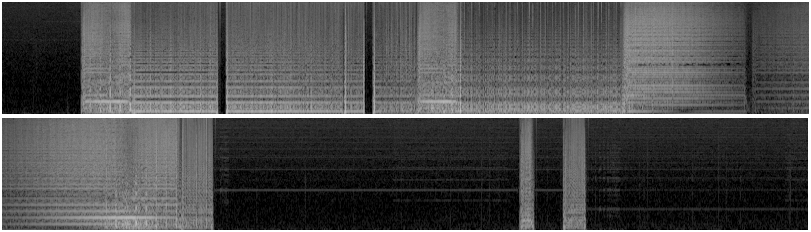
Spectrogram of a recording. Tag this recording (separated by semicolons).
mic; coil; emf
